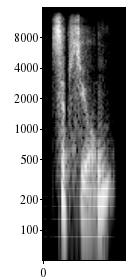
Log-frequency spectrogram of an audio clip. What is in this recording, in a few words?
"subsume", Indian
